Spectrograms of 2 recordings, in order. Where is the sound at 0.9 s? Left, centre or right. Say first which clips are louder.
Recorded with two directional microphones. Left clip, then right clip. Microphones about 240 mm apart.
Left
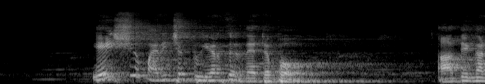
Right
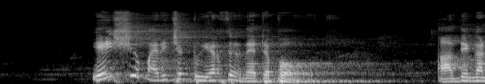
Right 9 dB; right.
